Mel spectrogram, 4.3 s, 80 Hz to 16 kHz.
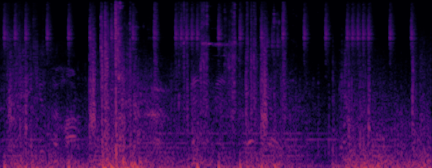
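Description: Modern Warfare gunfight with Kar98k sniper rifle shots, sharp rapid cracks and bursts over a constant low rumble, with a voice talking in the background.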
